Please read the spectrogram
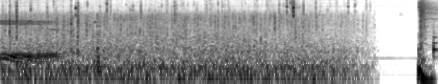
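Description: Cinematic sound effect of a large building burning: a dense, steady rumble of fire that fades out and stops just before the end.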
